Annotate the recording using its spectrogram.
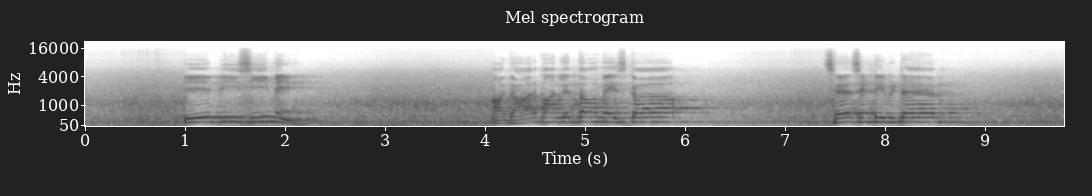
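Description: A young man speaks calmly and clearly, close by, as if explaining.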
